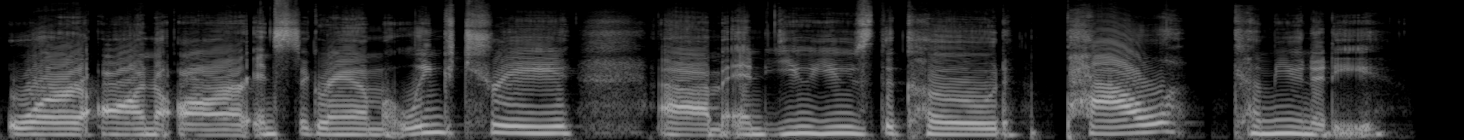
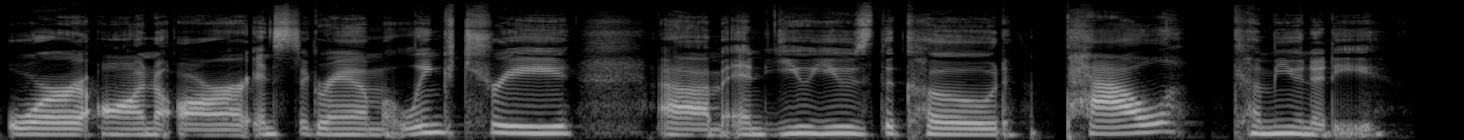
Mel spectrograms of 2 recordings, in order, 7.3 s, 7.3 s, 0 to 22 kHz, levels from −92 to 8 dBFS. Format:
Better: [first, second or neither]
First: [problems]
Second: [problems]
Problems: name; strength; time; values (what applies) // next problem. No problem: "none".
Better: second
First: distortion; slight; 10 dB below the speech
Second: none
